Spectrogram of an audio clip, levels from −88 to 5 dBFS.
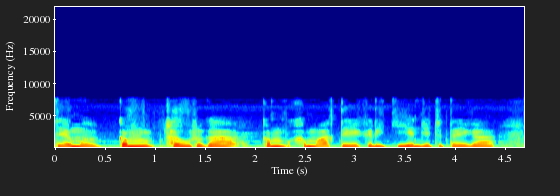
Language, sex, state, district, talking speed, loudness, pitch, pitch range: Wancho, male, Arunachal Pradesh, Longding, 140 wpm, -18 LUFS, 155 Hz, 150-170 Hz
